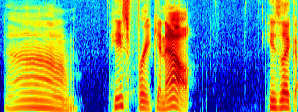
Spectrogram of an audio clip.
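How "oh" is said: plain reading voice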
